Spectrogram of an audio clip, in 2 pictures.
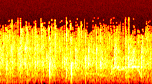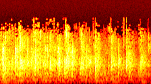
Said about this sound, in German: Ein Applaus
